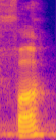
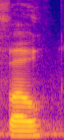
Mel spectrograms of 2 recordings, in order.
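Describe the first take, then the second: First: The vowel is a short 'uh' sound. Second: The vowel is a long 'oh' sound. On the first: The speaker calls it right. "It's pronounced pho" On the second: The speaker calls it wrong. "spelled P H O, but apparently it's not pronounced pho"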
